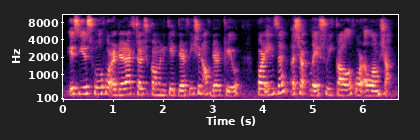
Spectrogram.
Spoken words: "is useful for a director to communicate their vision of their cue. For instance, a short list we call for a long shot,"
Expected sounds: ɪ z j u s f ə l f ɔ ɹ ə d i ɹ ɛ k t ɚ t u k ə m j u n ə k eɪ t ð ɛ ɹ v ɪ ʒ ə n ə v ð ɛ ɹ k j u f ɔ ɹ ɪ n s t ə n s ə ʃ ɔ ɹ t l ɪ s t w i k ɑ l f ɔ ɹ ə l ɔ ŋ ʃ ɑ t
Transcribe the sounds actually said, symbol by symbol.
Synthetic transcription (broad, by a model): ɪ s j u s f ə l f ɔ ɹ ə d i ɹ ɛ k t ɚ t u k ə m j u n ə k eɪ t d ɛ ɹ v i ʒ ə n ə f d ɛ ɹ k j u f ɔ ɹ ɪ n s t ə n ə ʃ ɔ ɹ t l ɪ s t w i k ɑ l f ɔ ɹ ə l ɔ ŋ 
